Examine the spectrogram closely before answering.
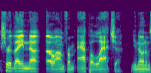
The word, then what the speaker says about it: Appalachia: But the people who were in the hills and hollers of Appalachia, not Appalachia, y'all got to say it right, Appalachia, They kept their original Elizabethan English dialect.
